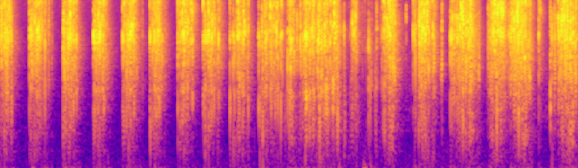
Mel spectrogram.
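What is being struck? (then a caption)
Rhinestone-covered plastic phone case. Long acrylic nails scratch fast across a blue-jeweled, rhinestone-covered plastic phone case. The sound is a rapid, uneven run of short, bright, crinkly scratching bursts, each fading quickly before the next begins, with almost no low end.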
